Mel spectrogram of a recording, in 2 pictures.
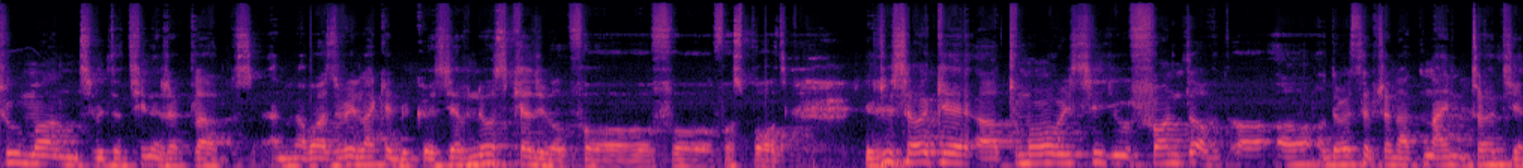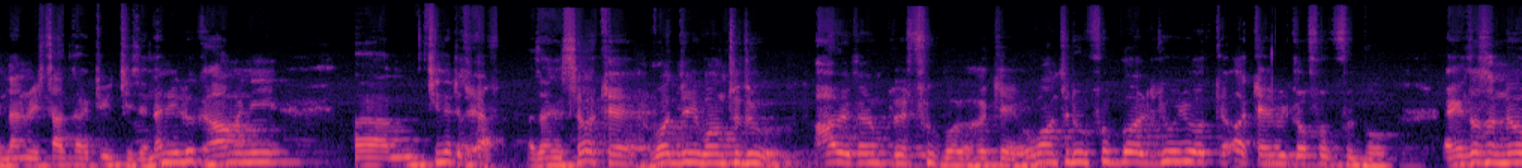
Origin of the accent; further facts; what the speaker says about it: Belgium; also born or lived in Brussels; I'm actually from Belgium. I'm living in Brussels.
